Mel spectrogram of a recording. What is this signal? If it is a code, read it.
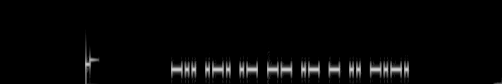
Morse code, heard as a keyed tone, about 34 wpm, 700 Hz. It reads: DRAMATIC
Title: Sentences from Top 1300 Words - New Word Drill Alt - 35wpm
